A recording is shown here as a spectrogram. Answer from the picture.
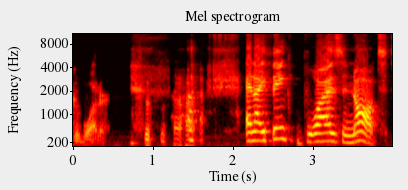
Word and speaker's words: Boissonneault: The Americanized version is Boissonneault, and the French version is a little softer, Boissonneault. And it is drink of water. The EAU is water.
